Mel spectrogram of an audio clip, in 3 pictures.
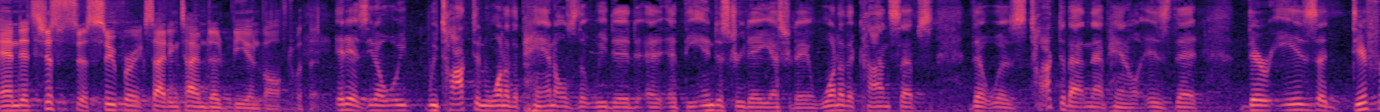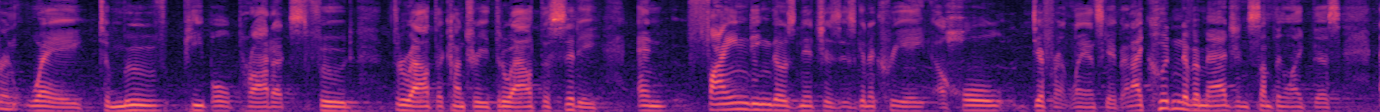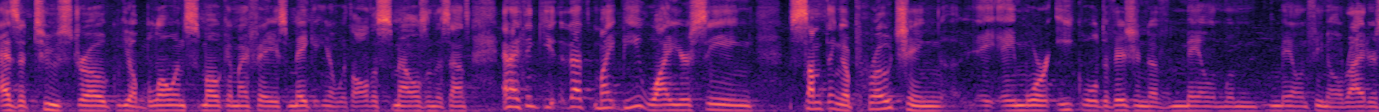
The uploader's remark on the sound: LIVE from LONG BEACH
